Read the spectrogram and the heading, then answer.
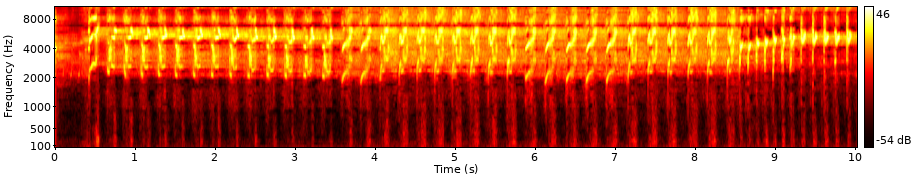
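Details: Lovebird song used as a tutor recording for training other lovebirds: a long run of rapid, high, scratchy chirps repeated about twice a second, steady and unbroken, ending in a rising trill.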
